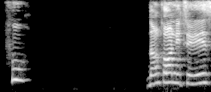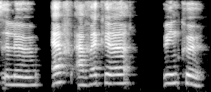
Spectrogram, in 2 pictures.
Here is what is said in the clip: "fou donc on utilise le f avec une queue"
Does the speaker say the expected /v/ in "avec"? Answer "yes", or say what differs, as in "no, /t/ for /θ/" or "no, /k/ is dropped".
yes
